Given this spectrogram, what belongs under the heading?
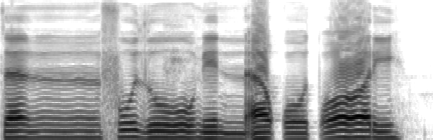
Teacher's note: Cara membacanya adalah menahan dulu suara ikhfa-nya sepanjang 2 harakat. Tanfudhu, bukan langsung.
